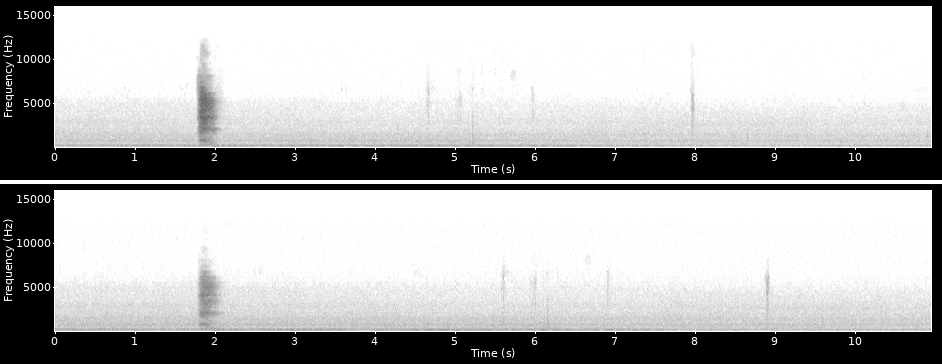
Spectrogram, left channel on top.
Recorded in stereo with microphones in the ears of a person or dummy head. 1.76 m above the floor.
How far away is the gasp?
About 0.9 m.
